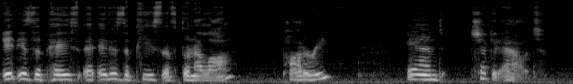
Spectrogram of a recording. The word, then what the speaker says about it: Tonalá: It's Tonalá.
